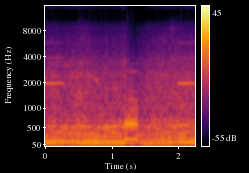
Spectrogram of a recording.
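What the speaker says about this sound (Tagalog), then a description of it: "Tumutunog yung tester natin." A steady electronic tone from a continuity buzzer tester indicating a short while checking a 19-inch Lexing power supply with no power, under a continuous background hum, briefly interrupted by a short pause before resuming.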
